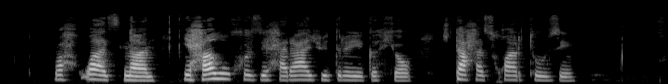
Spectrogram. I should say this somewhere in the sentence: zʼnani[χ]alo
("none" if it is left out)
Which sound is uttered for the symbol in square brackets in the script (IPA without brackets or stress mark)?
ħ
